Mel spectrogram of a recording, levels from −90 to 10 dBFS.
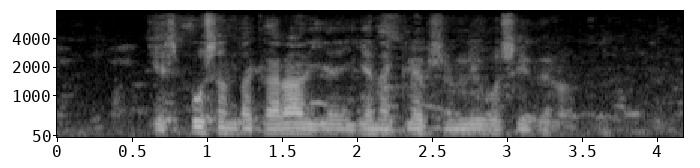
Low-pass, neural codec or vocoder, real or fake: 7.2 kHz; vocoder, 44.1 kHz, 128 mel bands every 512 samples, BigVGAN v2; fake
